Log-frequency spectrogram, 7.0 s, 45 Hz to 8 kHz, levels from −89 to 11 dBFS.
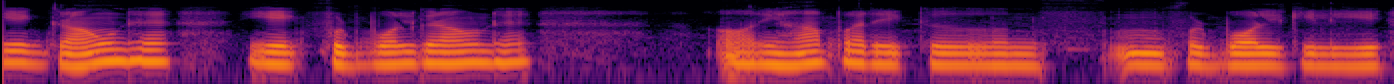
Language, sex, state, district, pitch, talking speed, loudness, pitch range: Hindi, female, Jharkhand, Sahebganj, 155 Hz, 130 wpm, -20 LUFS, 145-170 Hz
